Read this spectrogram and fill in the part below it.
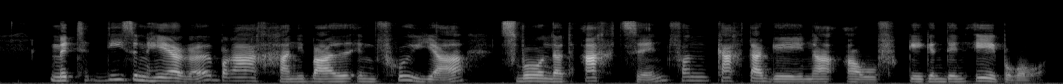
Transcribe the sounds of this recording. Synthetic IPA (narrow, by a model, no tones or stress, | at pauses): mɪtd̥iːzəmheːʁəbʁaːχhanibalɪmfʁ̥yːjaːɐ | t͡sv̥oːhʊndɐtʔaχt͡seːnfɔnkʰaʁtaɡeːnaʔaʊfɡ̥eːɡəndeːneːbʁo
